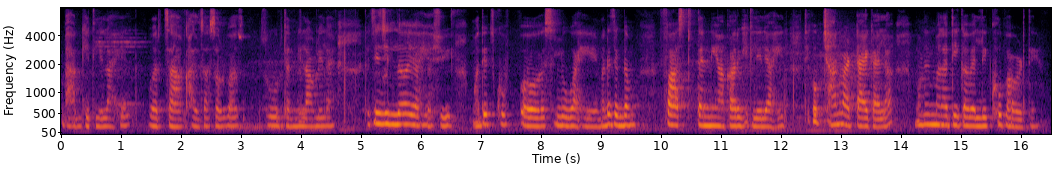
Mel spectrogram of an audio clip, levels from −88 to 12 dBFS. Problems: none marked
